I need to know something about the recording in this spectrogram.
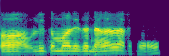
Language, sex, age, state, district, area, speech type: Assamese, male, 30-45, Assam, Barpeta, rural, conversation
